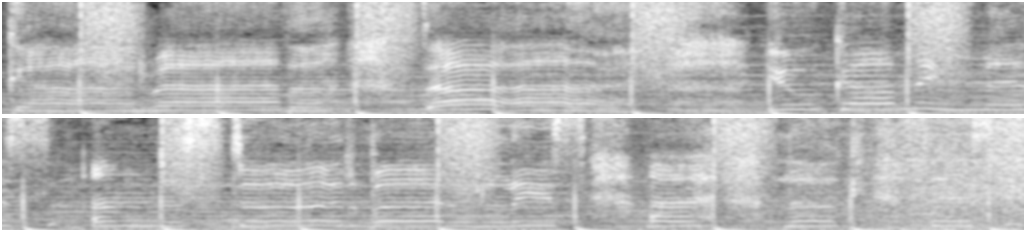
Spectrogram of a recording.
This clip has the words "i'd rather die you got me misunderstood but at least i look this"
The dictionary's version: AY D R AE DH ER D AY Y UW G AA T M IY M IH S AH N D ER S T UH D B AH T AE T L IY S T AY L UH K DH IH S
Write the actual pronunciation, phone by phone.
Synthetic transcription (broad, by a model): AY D R AE DH ER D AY Y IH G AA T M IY M IH S AH N D ER S T UH D B AH T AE T L IY S T AY L UH K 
